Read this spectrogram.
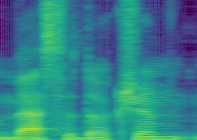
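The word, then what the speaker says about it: Masseduction: I don't think it's pronounced mess. I think it's called Mass Seduction.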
